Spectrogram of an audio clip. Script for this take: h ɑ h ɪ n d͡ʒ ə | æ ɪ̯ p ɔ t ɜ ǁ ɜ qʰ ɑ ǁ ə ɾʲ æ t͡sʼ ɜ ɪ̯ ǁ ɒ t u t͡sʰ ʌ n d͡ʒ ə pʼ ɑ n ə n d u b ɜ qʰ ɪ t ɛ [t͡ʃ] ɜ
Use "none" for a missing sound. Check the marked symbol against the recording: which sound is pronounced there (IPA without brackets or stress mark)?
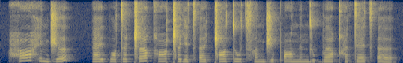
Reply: t͡sʼ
